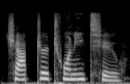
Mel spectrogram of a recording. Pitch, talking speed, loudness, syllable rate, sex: 225 Hz, 140 wpm, -18 LUFS, 4.1 syllables/s, female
